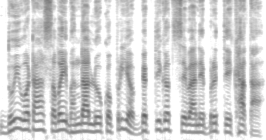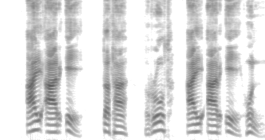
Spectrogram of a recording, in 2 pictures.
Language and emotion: Nepali, neutral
